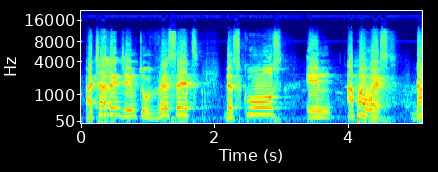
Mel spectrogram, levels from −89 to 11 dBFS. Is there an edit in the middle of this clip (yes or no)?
no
